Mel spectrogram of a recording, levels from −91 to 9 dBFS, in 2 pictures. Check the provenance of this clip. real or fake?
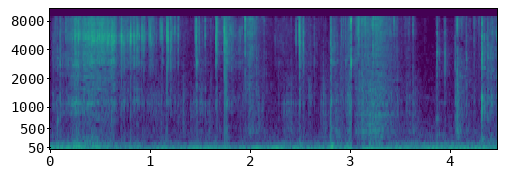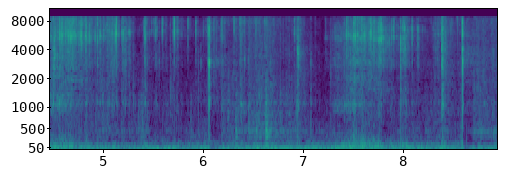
real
